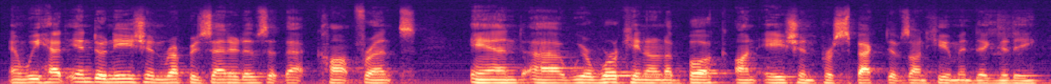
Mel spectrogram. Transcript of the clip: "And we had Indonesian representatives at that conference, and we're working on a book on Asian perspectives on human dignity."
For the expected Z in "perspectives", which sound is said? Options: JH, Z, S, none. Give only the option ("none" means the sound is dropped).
Z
